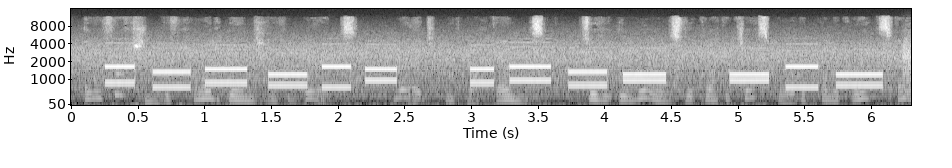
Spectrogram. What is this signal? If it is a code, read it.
DTMF, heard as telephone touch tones, dialled by hand, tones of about 260 ms, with radio hiss, a squelch burst at the end and speech in English. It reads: C294A# 9D5* *A4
